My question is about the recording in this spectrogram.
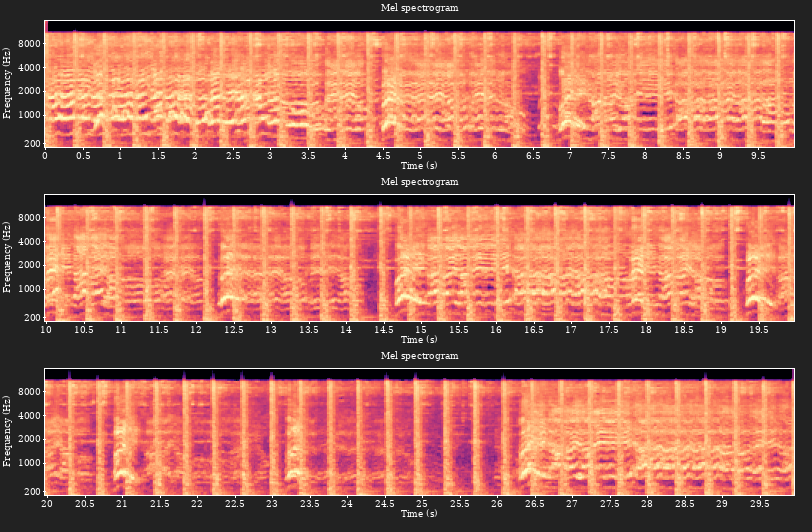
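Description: Powwow drum group: several singers in unison over a steady beat on a large shared drum struck with sticks. The singing falls in pitch over the first few seconds, thins out in the middle while the drumbeat carries on, and comes back strongly near the end.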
